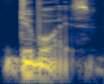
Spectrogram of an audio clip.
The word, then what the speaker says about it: Du Bois: lot, and it says that Du Bois actually pronounced his own name Du Bois.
